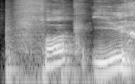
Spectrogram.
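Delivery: laughing fuck you. Pretend. Pretending to answer the letter, laughing. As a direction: fire it back through laughter. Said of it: "Well, I would've sent back".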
